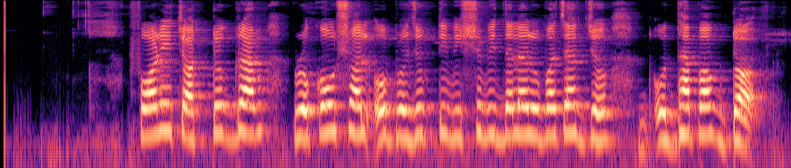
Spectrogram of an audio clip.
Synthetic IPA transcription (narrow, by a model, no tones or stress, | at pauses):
pɔɾet͡ɕɔʈːoɡɾampɾokowʃolopɾod͡ʑuk̚ʈibiʃːobid̪ːalɔeɾupat͡ɕaɾd͡ʑood̪ʱːapokɖɔ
